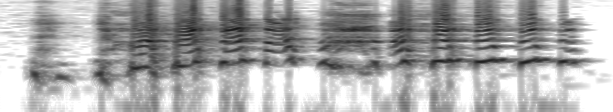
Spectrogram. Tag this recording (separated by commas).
Laughter, Human voice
